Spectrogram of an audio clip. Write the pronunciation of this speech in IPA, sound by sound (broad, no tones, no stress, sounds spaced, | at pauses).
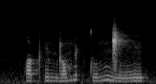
qʷ i pʰ ĩ m ɖ ɔ m ɾ ə ʈ tʷ ɪ m ŋ͡ǁ ĩ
